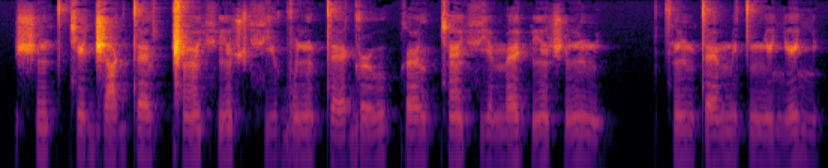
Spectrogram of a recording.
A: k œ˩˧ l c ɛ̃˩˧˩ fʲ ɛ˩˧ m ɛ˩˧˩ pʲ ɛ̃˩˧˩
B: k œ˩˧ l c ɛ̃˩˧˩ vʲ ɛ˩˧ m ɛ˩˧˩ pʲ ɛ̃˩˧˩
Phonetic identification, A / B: A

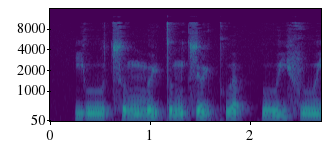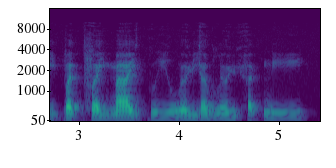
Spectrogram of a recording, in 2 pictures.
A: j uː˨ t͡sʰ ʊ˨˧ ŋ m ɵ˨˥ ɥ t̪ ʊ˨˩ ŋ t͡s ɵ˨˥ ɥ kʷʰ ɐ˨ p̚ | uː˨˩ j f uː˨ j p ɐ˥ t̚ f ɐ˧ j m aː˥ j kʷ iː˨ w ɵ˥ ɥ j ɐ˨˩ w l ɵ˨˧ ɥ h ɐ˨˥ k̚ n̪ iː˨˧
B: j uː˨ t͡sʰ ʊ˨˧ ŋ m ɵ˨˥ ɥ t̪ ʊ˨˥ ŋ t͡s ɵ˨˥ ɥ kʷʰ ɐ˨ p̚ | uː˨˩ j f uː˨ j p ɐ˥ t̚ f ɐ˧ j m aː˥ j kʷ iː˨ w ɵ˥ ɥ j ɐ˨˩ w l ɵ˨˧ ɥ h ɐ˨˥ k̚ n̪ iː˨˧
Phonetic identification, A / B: B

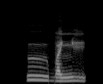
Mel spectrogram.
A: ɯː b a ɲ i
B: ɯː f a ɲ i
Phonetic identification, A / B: A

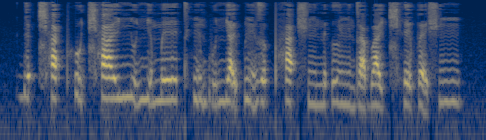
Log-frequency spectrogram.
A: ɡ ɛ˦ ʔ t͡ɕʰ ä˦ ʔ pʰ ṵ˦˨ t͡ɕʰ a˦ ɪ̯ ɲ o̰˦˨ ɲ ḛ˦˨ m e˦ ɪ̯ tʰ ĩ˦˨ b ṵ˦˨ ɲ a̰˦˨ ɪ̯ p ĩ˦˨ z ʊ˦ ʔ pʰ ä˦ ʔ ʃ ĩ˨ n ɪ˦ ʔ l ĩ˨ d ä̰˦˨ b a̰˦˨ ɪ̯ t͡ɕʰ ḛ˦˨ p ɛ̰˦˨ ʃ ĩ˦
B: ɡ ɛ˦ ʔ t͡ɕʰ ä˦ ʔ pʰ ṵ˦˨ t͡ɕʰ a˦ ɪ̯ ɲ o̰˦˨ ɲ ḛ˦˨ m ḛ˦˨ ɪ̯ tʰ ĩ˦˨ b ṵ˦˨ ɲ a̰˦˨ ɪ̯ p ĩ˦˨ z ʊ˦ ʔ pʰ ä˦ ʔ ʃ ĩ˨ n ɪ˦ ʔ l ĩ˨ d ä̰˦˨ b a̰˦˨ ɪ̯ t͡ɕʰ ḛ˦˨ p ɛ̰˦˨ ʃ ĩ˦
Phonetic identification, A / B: A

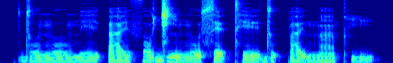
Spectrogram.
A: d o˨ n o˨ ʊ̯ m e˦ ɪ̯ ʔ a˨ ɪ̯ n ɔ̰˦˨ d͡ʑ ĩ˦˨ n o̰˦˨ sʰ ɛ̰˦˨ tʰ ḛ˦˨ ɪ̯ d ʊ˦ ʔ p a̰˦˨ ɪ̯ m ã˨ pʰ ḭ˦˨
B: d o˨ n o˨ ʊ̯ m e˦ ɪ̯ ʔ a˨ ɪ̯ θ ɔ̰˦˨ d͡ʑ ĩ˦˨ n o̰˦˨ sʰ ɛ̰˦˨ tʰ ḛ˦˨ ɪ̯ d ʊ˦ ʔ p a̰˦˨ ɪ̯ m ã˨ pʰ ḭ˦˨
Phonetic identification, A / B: B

